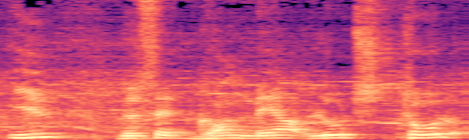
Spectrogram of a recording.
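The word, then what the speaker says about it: Laugh Tale: de cette grande mer, Lodge Toll, orthographe venue par Oda. En fait, c'est comme ça que ça se prononce, hein.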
